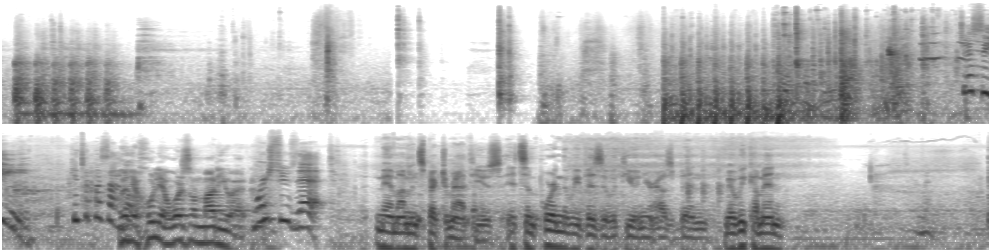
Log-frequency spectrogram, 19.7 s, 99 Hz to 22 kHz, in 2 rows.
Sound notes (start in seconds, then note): 0.0 sudden knocking at the door; 6.6 knocking is getting louder; 10.2 Spanish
